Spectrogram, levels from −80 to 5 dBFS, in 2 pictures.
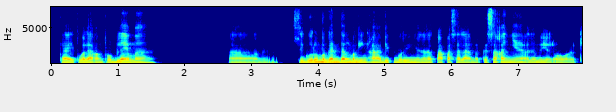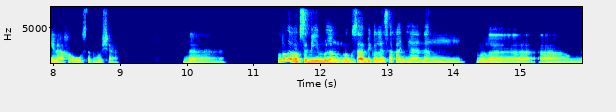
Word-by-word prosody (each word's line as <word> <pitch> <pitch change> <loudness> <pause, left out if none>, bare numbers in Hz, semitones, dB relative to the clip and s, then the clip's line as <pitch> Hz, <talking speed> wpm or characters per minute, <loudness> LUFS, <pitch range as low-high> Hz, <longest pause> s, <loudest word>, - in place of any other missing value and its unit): kahit 90 0 0
wala 90 0 +3
kang 90 -1 -4
problema 125 - 0 1.1
um, 80 -1 -7 0.3
siguro 95 +3 +1
magandang 95 -3 +4
maging 90 0 0
habit 85 -1 0
mo 85 0 -2
rin 85 0 -2
yun 85 - -4
na 85 0 -3
nagpapasalamat 80 -1 -4
ka 95 - -4
sa - - -2
kanya, 125 -4 -2
alam 95 0 -4
mo 95 - -3
yun? 90 -2 -6
Or 80 -1 -5
kinakausap 85 -3 -3
mo 85 0 -7
siya. - - -10 1.0
Na 80 -2 -2 1.3
kumbaga 330 -5 +6
mag 210 - -2
sabihin 190 +1 +6
mo 190 - +6
lang 185 -1 +3
magsabi 160 +1 +5
ko - - +3
lang 165 - +2
sa 160 -1 -3
kanya 155 -1 -1
ng 135 -2 -3 0.7
mga, 105 -1 +1 0.7
um 85 -1 -3
95 Hz, 145 wpm, -25 LUFS, 85-135 Hz, 1.3 s, kumbaga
